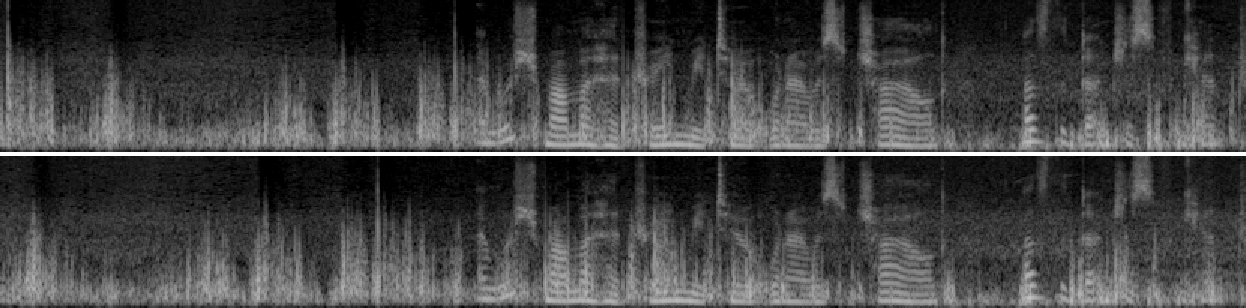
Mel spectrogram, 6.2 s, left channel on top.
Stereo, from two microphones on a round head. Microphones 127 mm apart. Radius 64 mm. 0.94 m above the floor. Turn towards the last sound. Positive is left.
turn(degrees=20)  # may be behind; listen again after turning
